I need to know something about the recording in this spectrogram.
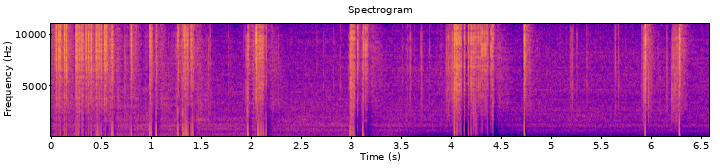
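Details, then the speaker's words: Outdoor bug zapper tested after a hard winter, its cage rusting: sharp, irregular cracks and snaps over a faint steady mains hum as it arcs, so the zapper still works normally. "I don't know if you can see the sparks, but yep, she works still. Excellent."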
